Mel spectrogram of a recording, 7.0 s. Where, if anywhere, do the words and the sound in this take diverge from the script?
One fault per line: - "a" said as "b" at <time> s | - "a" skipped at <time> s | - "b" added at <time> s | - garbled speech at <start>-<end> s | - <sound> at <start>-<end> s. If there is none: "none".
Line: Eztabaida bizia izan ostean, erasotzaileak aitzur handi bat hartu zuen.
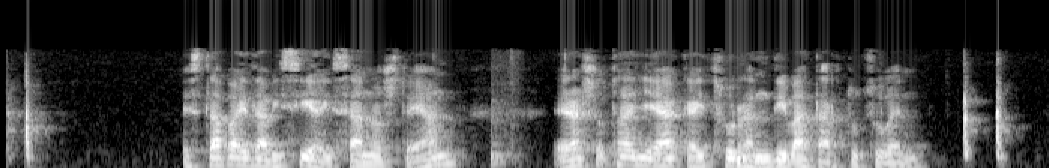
- cough at 3.3-3.5 s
